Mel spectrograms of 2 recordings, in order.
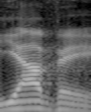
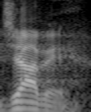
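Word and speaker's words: יהוה: Por favor, habla español, no digan llave. Mucha gente ha dicho, Dios es llave. Él es llave, pero ese no es el nombre de él.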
